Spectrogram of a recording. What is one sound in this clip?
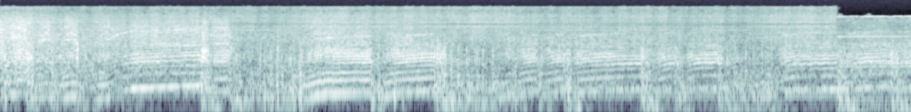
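A rally car engine revs hard, rising and falling again and again as it shifts through the gears.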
